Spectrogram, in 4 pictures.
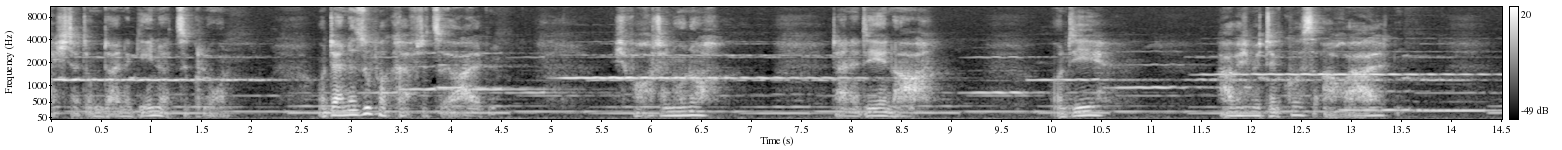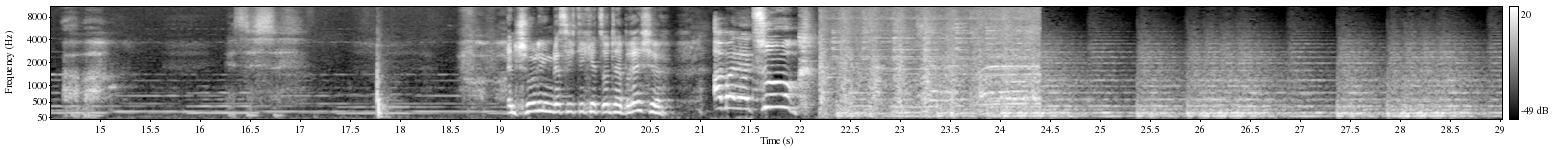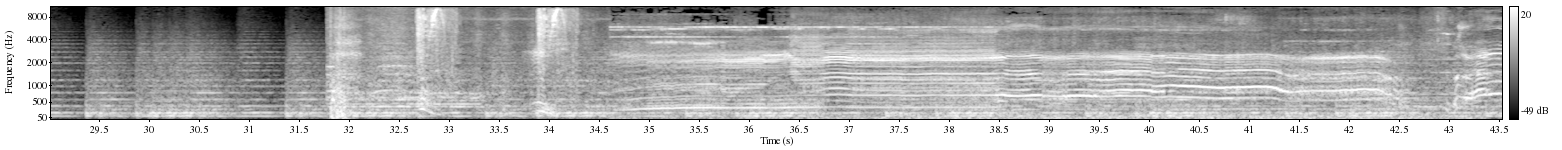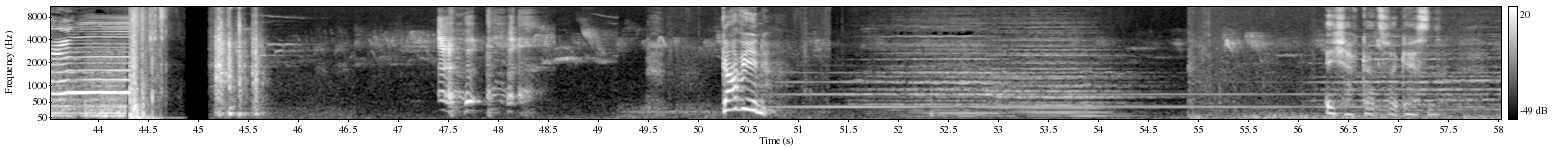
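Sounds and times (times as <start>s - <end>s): background music: 0.0s - 44.3s, 50.2s - 58.0s
short knocks: 17.8s - 18.1s
train running on rails: 22.2s - 24.4s
body crashing to the ground: 31.8s - 34.5s, 44.3s - 44.9s
person yelling: 34.6s - 44.4s
faint bird chirps: 48.2s - 50.4s.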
